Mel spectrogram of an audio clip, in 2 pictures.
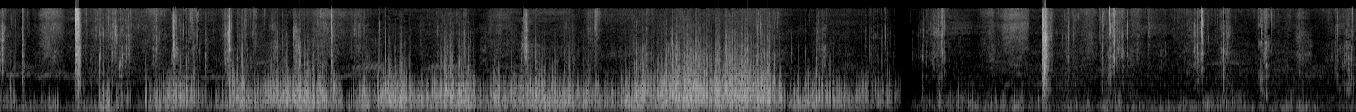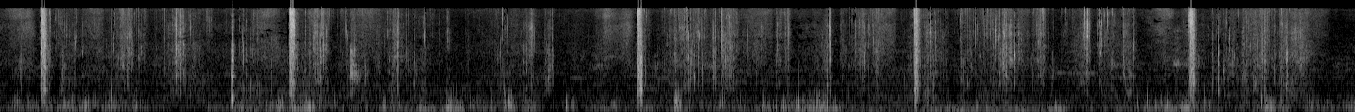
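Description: A hoe chops into wet mud with dull thuds.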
